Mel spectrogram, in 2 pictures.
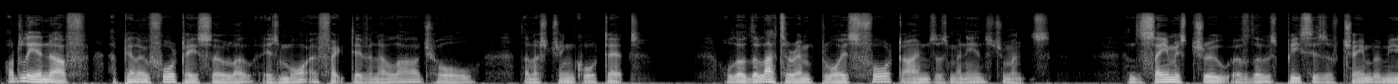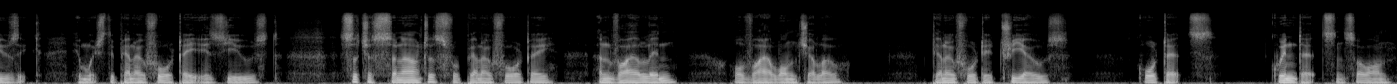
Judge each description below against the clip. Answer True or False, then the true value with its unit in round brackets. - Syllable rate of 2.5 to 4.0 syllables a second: False (4.5 syllables/s)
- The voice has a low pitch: True (90 Hz)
